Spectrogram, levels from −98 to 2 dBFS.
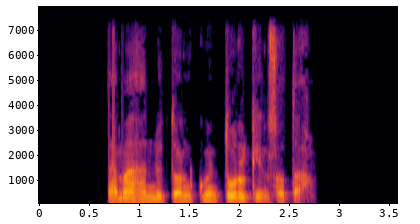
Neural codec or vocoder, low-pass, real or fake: none; 7.2 kHz; real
